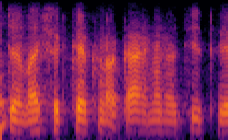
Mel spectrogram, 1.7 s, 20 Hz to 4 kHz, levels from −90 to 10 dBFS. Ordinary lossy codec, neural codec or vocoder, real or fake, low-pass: Opus, 16 kbps; codec, 16 kHz, 0.5 kbps, FunCodec, trained on LibriTTS, 25 frames a second; fake; 3.6 kHz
